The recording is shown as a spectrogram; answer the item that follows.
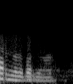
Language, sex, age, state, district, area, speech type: Malayalam, female, 18-30, Kerala, Palakkad, rural, conversation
